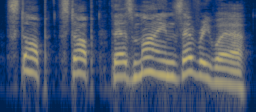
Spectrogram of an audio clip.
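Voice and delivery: high, loud warning shout; yell. A narrator's reading. Soldier warning comrades of mines, loud yell. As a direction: scream the warning. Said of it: "someone yelled".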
